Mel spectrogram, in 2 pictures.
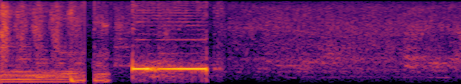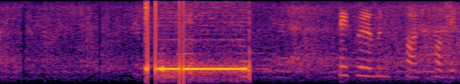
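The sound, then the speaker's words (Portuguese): A telephone ringback tone sounds while a call is being transferred. Two long, steady mid-pitched ring tones are separated by a quieter stretch of faint background sound. “Aguarde enquanto transferimos a sua chamada.”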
